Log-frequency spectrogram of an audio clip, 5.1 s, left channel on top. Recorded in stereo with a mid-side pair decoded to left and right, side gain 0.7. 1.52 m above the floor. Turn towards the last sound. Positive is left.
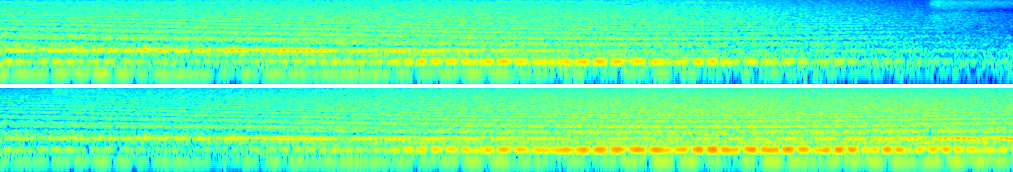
turn(degrees=-70)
